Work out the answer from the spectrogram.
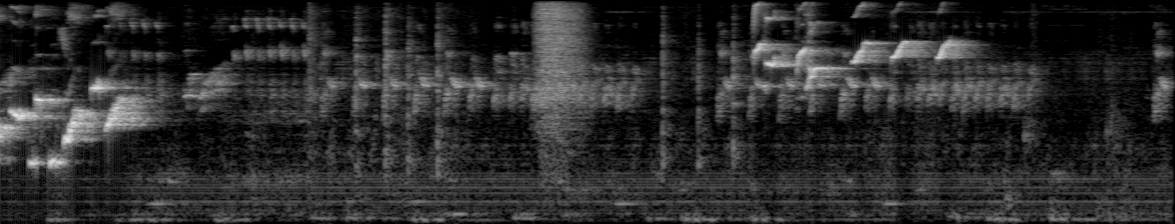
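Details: White-rumped shama singing to stir other birds into song: quick swooping phrases, then quieter scratchy notes and a harsh burst, ending with high, rapidly repeated whistled notes.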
